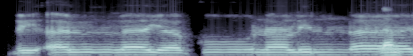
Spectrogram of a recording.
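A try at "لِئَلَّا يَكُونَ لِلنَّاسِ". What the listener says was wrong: Lamnya 2 harakat. Li alla, lamnya 2 harakat.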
